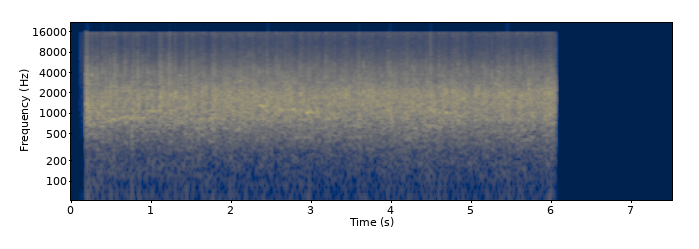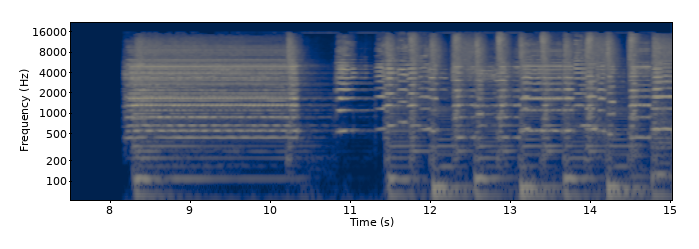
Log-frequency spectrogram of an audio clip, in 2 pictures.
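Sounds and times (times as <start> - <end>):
audience applause: 0.1 - 6.1.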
